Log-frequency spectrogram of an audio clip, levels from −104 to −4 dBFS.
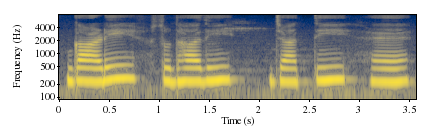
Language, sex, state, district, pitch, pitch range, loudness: Hindi, female, Madhya Pradesh, Bhopal, 235 Hz, 230-250 Hz, -15 LUFS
